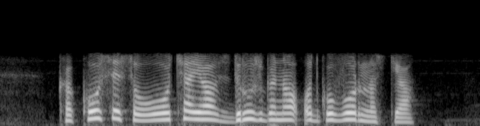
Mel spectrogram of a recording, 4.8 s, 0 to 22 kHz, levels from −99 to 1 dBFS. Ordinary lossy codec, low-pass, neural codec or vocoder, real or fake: Opus, 16 kbps; 3.6 kHz; none; real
